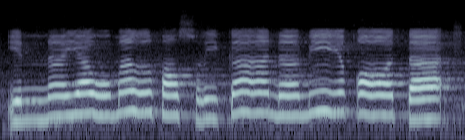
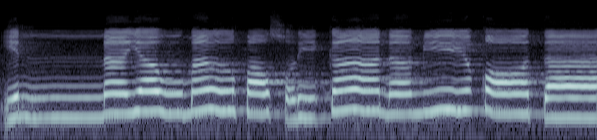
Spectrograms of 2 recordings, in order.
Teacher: Karena di sini dia adalah gunnah, maka harus ditahan 2 harkat atau 2 ketukan.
